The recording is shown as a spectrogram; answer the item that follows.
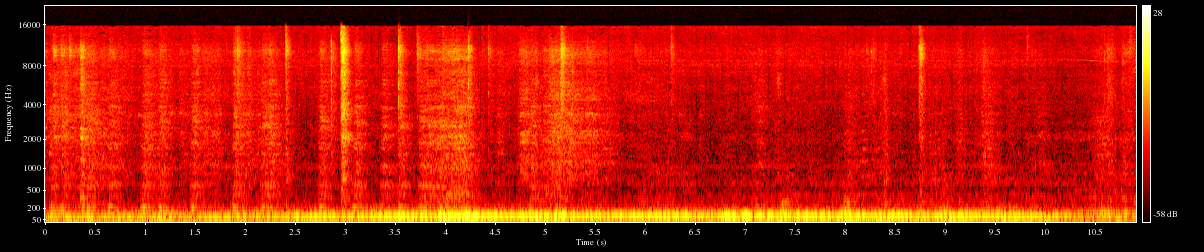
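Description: Inside a Mark 3 coach of a Class 43 HST on the move: a steady low rumble and hum of the running train, a little louder about four seconds in, with a few sharp clicks and knocks from the wheels and running gear.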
